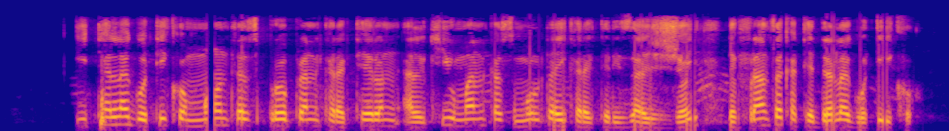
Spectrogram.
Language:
Esperanto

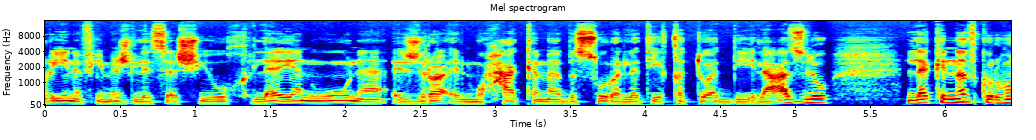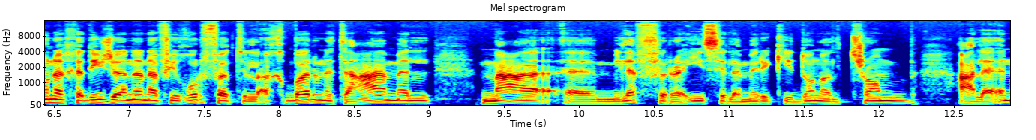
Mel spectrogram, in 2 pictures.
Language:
Arabic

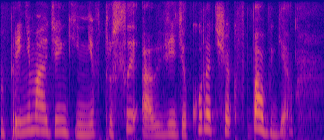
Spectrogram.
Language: Russian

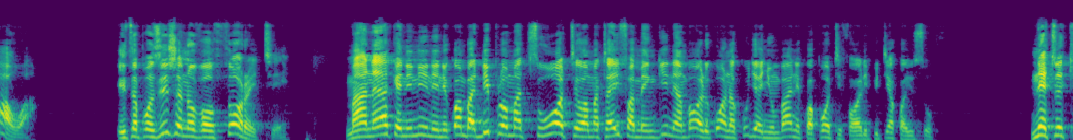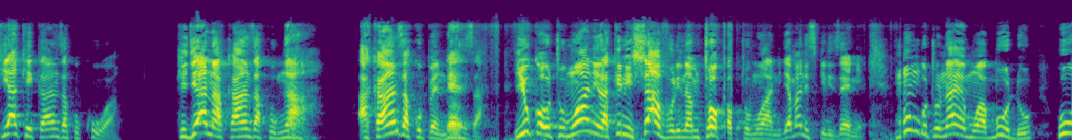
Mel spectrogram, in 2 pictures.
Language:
Swahili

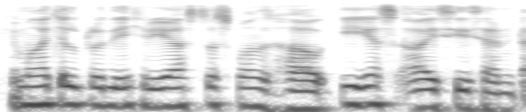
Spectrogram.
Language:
Kashmiri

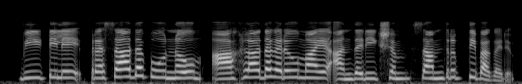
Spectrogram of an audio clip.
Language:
Malayalam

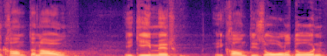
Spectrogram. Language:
Swiss German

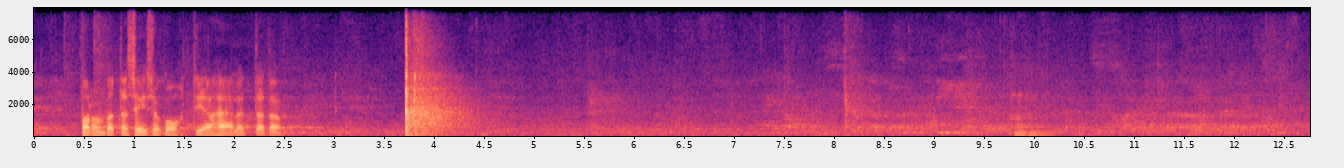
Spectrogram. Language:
Estonian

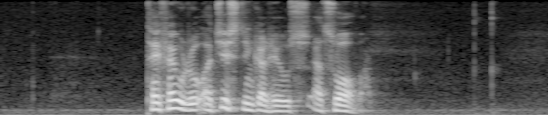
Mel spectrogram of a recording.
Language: Faroese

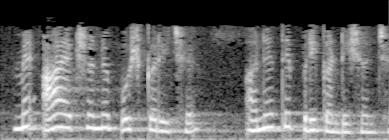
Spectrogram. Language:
Gujarati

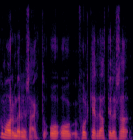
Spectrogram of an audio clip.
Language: Icelandic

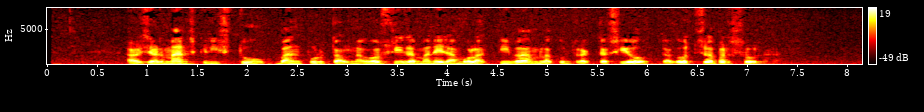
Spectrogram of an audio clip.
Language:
Catalan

